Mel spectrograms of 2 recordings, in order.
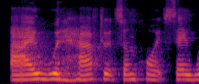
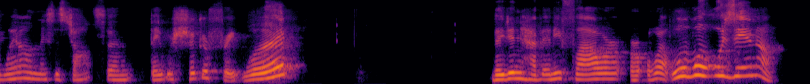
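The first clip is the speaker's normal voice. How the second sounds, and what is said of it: Put-on Southern US accent. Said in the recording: “bringing out the Southern accent from California is pretty impressive ... You know your way around the accent.”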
